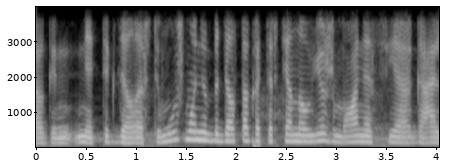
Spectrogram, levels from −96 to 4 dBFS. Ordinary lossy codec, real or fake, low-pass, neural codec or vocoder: Opus, 64 kbps; fake; 3.6 kHz; vocoder, 22.05 kHz, 80 mel bands, WaveNeXt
